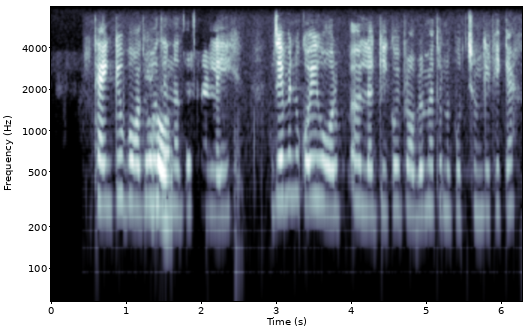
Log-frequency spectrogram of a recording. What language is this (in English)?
Punjabi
